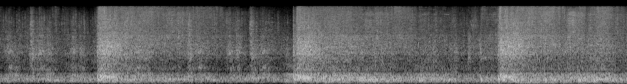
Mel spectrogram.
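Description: A pump-action shotgun fires several blasts in a hard-walled corridor.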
